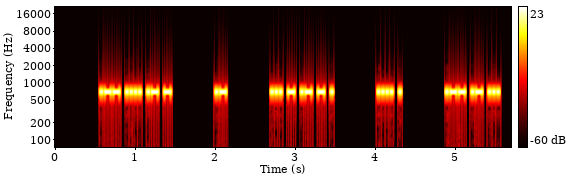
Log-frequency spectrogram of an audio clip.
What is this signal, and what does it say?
Morse code, heard as a keyed tone, about 43 wpm, 700 Hz. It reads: WHAT A STATE HE WAS
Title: 3x Word-Spacing - Sentences from Top 400 Words - 45wpm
